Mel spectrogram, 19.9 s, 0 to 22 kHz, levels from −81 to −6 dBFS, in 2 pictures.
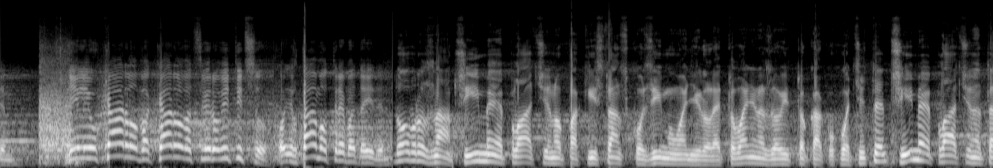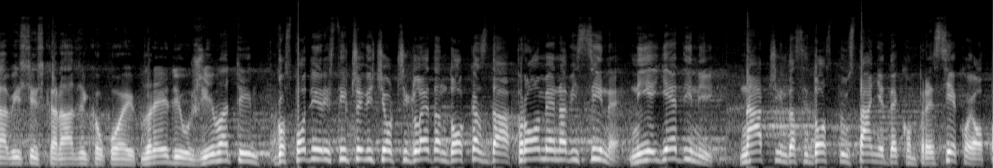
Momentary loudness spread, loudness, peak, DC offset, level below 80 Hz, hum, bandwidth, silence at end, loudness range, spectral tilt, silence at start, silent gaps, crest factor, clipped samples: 3 LU; -18 LUFS; -4 dBFS; under 0.1%; -60 dBFS; none; 12.5 kHz; 0 s; 1 LU; -6.5 dB/octave; 0 s; none; 14 dB; under 0.1%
